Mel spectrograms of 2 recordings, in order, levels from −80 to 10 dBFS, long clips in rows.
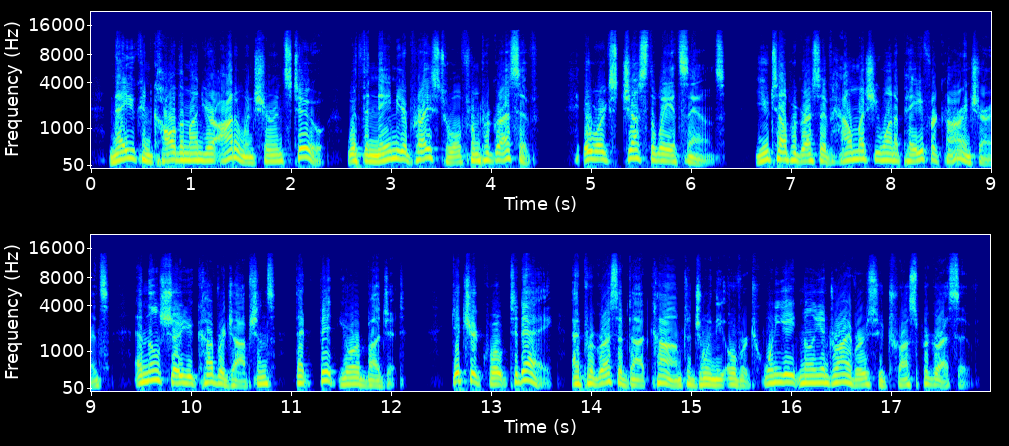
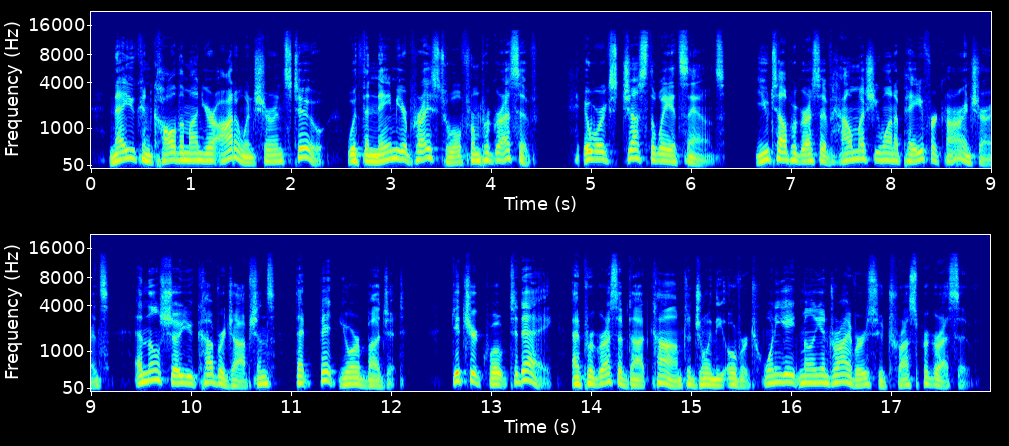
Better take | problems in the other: second | distortion; slight; 8% of the sound clipped

